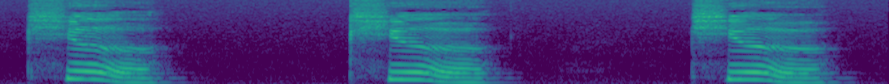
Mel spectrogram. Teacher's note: I'm going foot, because look, same symbol. And then I'm ending it on a schwa.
